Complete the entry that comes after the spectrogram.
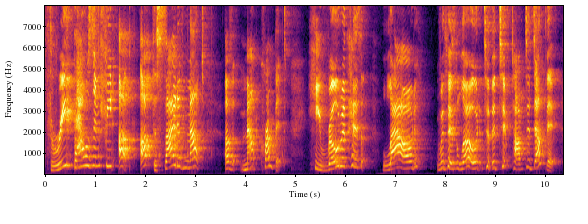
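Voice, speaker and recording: A woman reading a children's storybook aloud in an expressive, dramatic way, addressing young listeners directly. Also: very high-pitched, takes it slowly. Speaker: children's read-aloud host. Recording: roomy, echoey sound.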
